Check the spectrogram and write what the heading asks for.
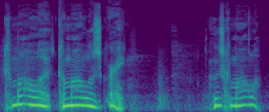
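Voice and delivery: high-pitched befuddled old-man impression; praise, then lose track, in a put-on old voice; Joe Biden. Mock president forgetting his running mate, befuddled old-man voice.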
